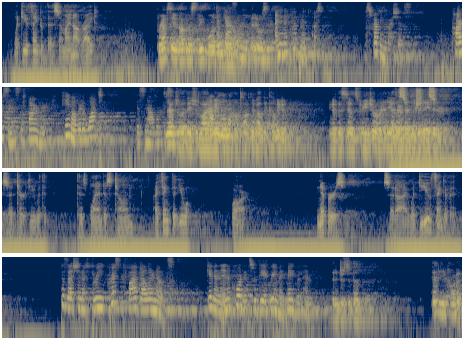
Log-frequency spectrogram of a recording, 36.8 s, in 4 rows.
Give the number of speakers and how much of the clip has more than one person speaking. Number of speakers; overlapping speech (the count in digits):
3, about 10%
